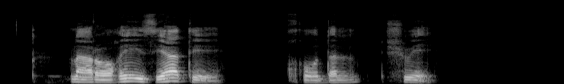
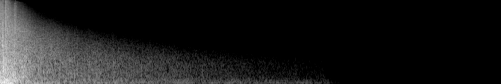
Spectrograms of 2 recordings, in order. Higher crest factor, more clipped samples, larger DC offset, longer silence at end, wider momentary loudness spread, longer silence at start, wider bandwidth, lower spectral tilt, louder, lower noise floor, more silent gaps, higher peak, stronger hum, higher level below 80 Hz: about the same, 20 dB vs 18 dB; second, under 0.1% vs 1%; neither; second, 1.35 s vs 4.25 s; second, 14 LU vs 28 LU; first, 0.7 s vs 0 s; second, 11.5 kHz vs 19.5 kHz; first, -6.5 dB/octave vs -3.5 dB/octave; second, -19 LUFS vs -13 LUFS; second, -50 dBFS vs -60 dBFS; first, 2.32-2.45 s, 2.55-2.65 s, 3.73-3.78 s vs none; about the same, -2 dBFS vs 0 dBFS; neither; second, -58 dBFS vs -26 dBFS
